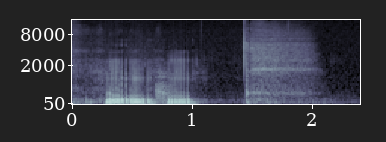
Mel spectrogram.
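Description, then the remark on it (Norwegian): A chair creaks: two low, rough groaning strains followed by a sharp onset into a higher, whiny squeal that fades after about half a second. No one speaks. “Det var stolen.”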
